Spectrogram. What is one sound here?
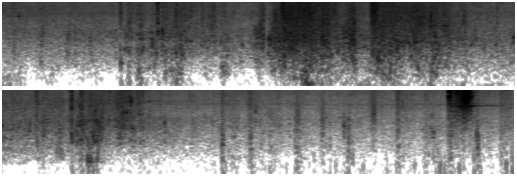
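Footsteps rustle through grass and brush.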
